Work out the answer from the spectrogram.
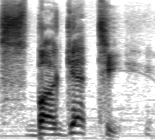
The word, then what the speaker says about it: spaghetti: It's pronounced spaghetti, which is 2 T's.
